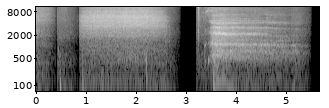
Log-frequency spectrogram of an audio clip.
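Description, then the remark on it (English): A slow, deep breath drawn in with a soft airy rush, a brief pause, then a long, hissing exhalation, quiet with no talking. “Focusing on the exhalation. Slow, deep breathing.”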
